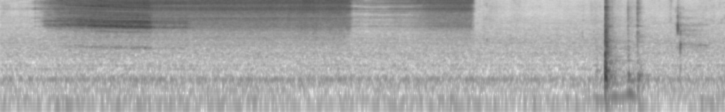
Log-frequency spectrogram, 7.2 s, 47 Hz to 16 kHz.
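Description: Short bursts of canned air hiss while drying freshly cleaned parts from a Seiko 5625-7040 watch, one fairly steady blast followed by a quieter second spray, then a few light clicks and taps of handling.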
